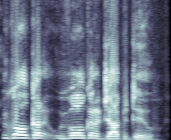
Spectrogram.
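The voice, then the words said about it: Imitated English or Australian accent. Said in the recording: “He's from maybe English or something. ... Maybe he's Australian. I don't know. He has an accent.”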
